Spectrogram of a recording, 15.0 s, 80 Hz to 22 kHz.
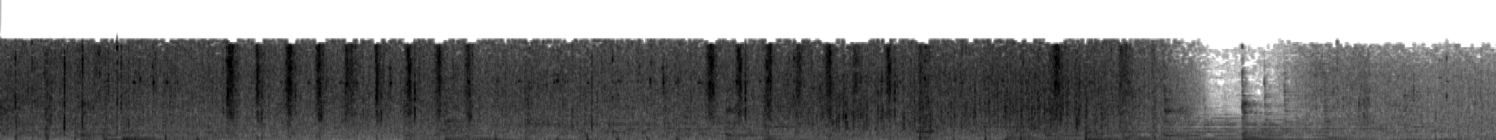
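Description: Steady rain falls on surfaces in The Witcher 3: Wild Hunt, a constant soft hiss of drops that fills the whole stretch at a low, even level with no talk over it.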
